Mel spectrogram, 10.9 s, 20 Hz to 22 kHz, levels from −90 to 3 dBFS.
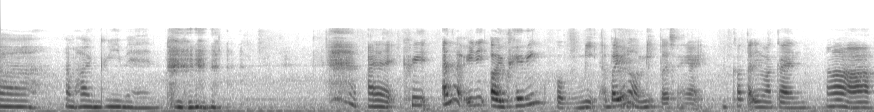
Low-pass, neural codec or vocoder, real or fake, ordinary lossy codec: none; none; real; none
